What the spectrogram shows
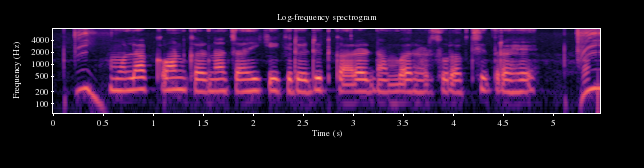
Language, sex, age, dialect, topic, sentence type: Chhattisgarhi, female, 41-45, Northern/Bhandar, banking, question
